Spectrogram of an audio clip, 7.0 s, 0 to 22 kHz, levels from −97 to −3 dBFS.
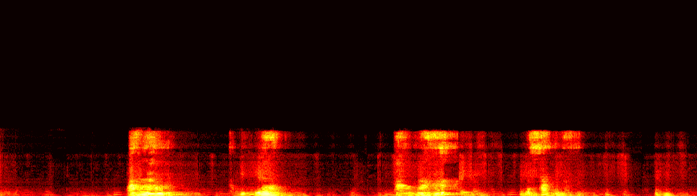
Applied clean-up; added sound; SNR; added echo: neural mask model DeepFilterNet 3.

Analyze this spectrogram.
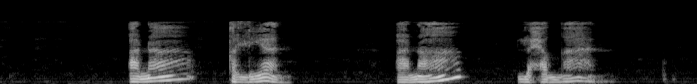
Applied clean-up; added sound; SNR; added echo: none; none; none; none.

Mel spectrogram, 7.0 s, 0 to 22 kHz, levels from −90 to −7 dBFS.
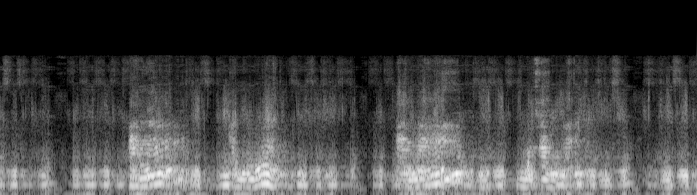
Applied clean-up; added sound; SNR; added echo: neural separator model SepFormer DNS4.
